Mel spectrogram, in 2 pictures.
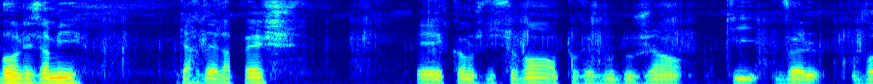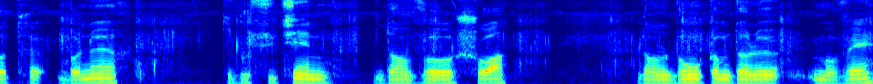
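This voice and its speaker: A soft-spoken man with a fairly low voice talks very slowly in a flat monotone, leaving long, frequent pauses, with a dry, close sound and no echo. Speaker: vlogger, boxing coach. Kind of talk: casual vlog monologue. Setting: outdoors. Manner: halting, repetitive.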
